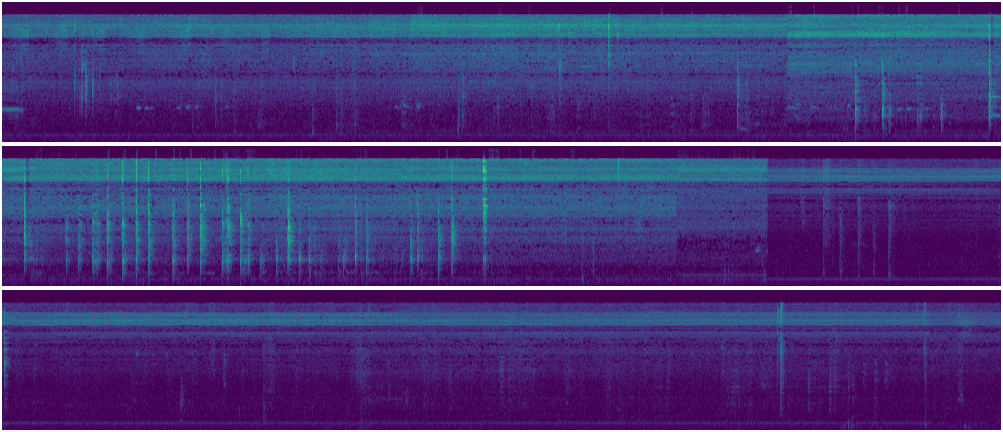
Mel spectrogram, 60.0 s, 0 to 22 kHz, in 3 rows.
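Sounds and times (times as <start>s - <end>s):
faint steady hiss: 0.0s - 59.9s
utensil clinking against a pan: 17.0s - 18.9s, 19.7s - 29.8s.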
